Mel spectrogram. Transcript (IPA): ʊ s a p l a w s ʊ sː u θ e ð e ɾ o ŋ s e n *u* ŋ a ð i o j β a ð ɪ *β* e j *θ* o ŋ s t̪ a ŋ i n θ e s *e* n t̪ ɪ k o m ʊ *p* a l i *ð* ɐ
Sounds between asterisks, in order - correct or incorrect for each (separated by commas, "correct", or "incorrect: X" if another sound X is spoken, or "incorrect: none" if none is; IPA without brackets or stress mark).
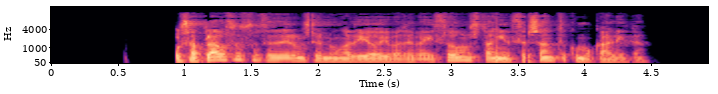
correct, correct, correct, incorrect: a, incorrect: k, correct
